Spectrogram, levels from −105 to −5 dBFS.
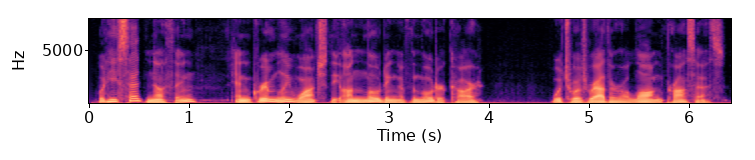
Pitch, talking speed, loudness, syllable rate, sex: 120 Hz, 175 wpm, -18 LUFS, 5.0 syllables/s, male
